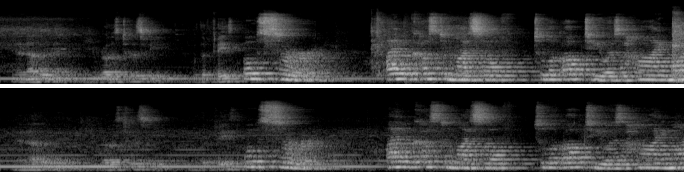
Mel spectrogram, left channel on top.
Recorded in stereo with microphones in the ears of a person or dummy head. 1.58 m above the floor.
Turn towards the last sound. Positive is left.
turn(degrees=75)  # may be behind; listen again after turning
